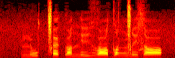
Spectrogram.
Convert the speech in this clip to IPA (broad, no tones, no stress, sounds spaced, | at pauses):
n u ǀ ɛ ɡ ɑ n i ɣ o dˤ i ŋ͡ǀ i z ɑ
